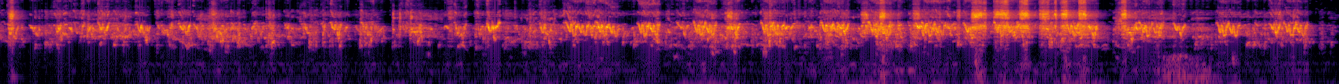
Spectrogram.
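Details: Budgie parents feed their baby in the morning amid continuous bright twittering and chirps, about two notes per second, growing busier toward the end, with a short low rustle late on.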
